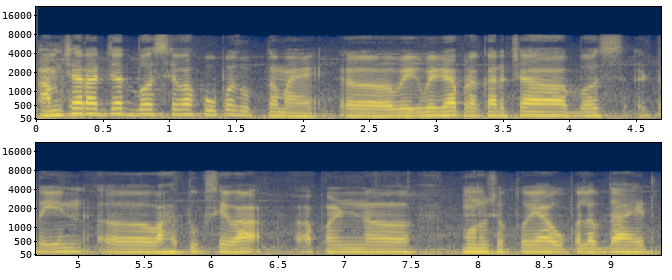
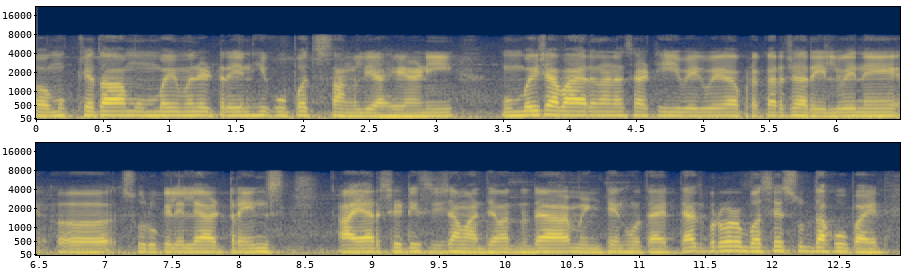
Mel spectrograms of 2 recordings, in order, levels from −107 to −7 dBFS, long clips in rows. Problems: none marked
